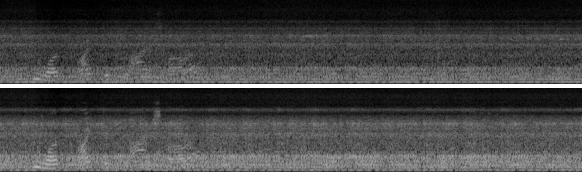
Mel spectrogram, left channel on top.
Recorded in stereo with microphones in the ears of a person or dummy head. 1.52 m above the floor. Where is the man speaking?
70° right (ahead or behind), 0.6 m; by 2.2 s 80° right, 1.8 m.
